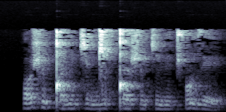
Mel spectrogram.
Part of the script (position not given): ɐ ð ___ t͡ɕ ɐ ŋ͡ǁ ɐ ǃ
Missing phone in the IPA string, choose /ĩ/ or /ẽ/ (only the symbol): ẽ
